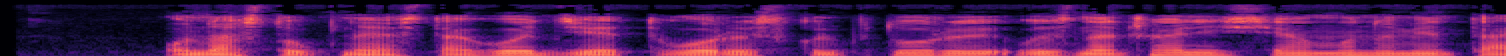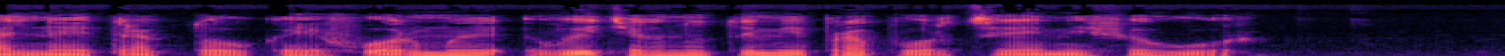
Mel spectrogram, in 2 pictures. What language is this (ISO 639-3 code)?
bel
